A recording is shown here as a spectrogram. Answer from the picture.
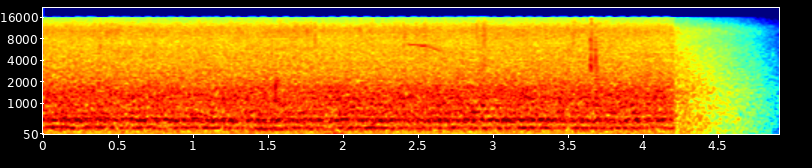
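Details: Buzzing of marimbondo-carniceiro wasps, Agelaia pallipes, during the release of new swarms. A thick, unbroken droning hum of many wings that cuts off abruptly after about four seconds, then fades to quiet.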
